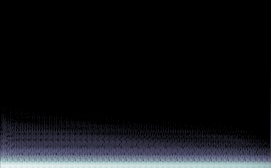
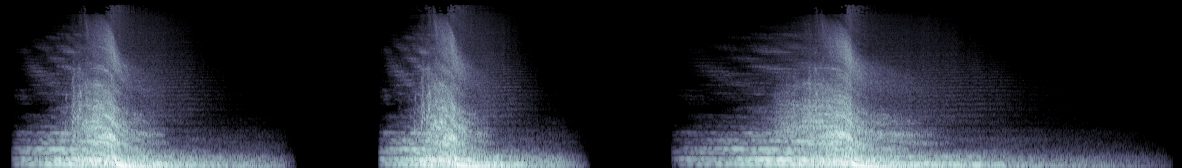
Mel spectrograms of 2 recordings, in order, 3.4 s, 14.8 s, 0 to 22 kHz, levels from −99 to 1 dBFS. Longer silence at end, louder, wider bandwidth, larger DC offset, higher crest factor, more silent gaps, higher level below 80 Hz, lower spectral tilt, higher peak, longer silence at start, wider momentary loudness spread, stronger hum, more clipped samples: second, 0 s vs 1.95 s; second, -23 LUFS vs -15 LUFS; second, 0.3 kHz vs 11.5 kHz; neither; about the same, 10 dB vs 14 dB; second, none vs 3.72-4.73 s, 7.38-8.40 s; about the same, -14 dBFS vs -18 dBFS; first, -20 dB/octave vs -7.5 dB/octave; about the same, -4 dBFS vs -2 dBFS; second, 0 s vs 0.3 s; second, 11 LU vs 25 LU; neither; neither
